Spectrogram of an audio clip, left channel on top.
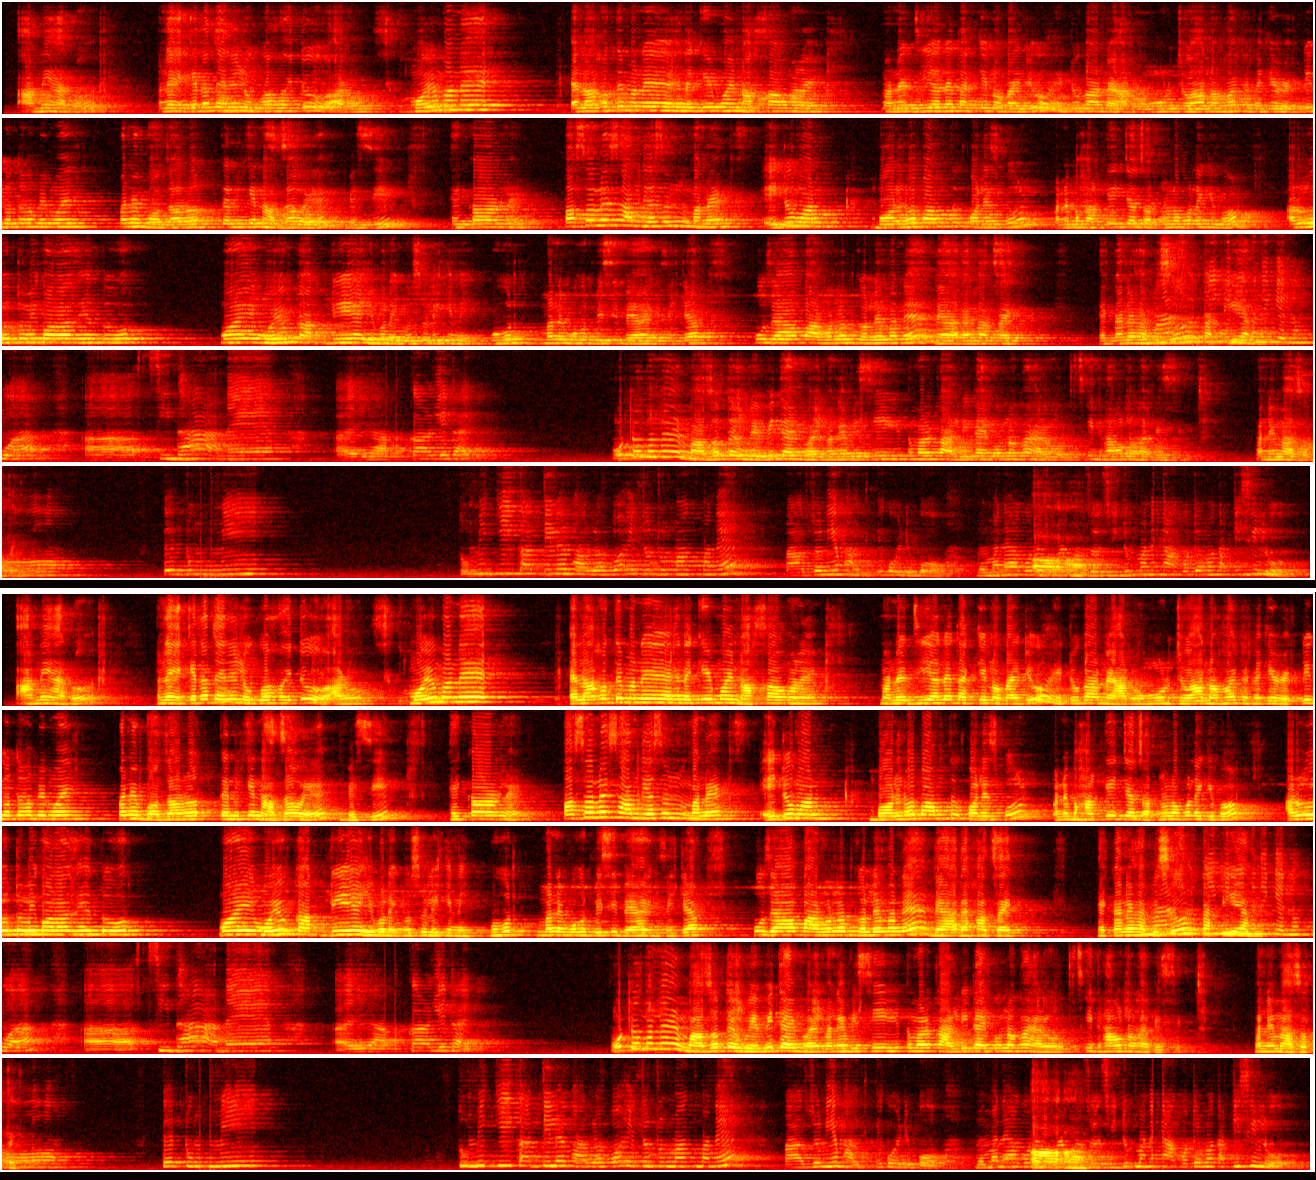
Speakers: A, on the right; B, on the right.
A: আনে আৰু। মানে একেটা তেলে
B: অ
A: লগোৱা হয়তটো আৰু মইও
B: অ
A: মানে এলাহতে মানে সেনেকে তে মই নাচাও মানে, মানে যি আনে তাকে লগাই দিও। সেই সেইটো কাৰণে আৰু মোৰ যোৱা নহয় তেনেকে। ব্যাক্তিগত ভাৱে মই মানে বজাৰত তেনেকে নাযাওৱে বেছি। সেইকাৰণে, পাছলৈ চাম দিয়াচোন মানে এইটো মান বন্ধ পামতো কলেজবোৰ। মানে ভালকে
B: উম
A: এতিয়া যত্ন লব লাগিব আৰু
B: উম
A: তুমি কলা যিহেতু
B: <inaudible>
A: মই ময়ো কাঠ দিয়ে আহিব লাগিব চুলি খিনি বহুত মানে বহুত বেছি বেয়া হৈ গৈছে। এতিয়া, পূজা-পাৰ্বনত গলে মানে বেয়া দেখা যায়। সেইকাৰণে ভাবিছো
B: তোমাৰ চুলি
A: কাটিয়ে
B: খিনি
A: আহা
B: মানে কেনেকুৱা? আ, চিধা নে এয়া কাৰলি টাইপ?
A: মোৰটো মানে মাজতে ৱেভি টাইপ হয়। মানে, বেছি তোমাৰ কাৰ্লি টাইপো নহয় আৰু সিধাও নহয় বেছি। মানে মাজতে
B: অহ তে তুমি তুমি কি কাট দিলে ভাল হ ব সেইটো তোমাক মানে বাজনীয়ে ভালকে কৈ দিব। মই মানে আগতে
A: অ
B: গম পোৱা
A: অ
B: নাছিলোঁ। যিটোত মানে আগতে মই কাটিছিলো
